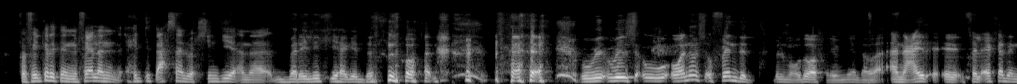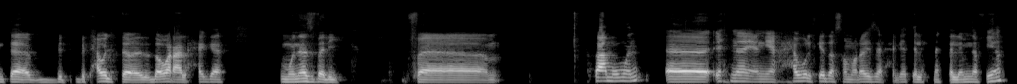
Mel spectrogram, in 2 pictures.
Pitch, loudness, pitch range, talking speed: 130 Hz, -22 LUFS, 115-150 Hz, 110 wpm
